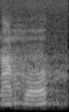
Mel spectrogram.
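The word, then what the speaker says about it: 南無: he went to china we have the word naan wu which is pronounced at nam war it exists there's no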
